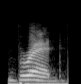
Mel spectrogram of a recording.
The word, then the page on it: bread: e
